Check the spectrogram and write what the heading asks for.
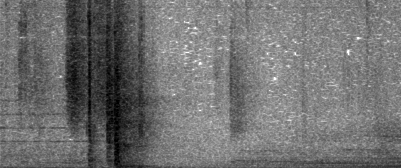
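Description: A heavy door slams shut about a second in, over a tense film score that swells near the end.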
